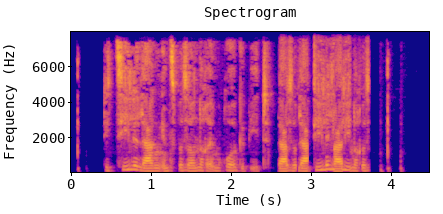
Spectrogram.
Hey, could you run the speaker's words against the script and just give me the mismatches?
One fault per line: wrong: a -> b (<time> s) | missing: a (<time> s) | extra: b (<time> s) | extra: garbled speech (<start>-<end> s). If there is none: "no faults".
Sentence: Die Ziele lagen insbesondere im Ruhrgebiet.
extra: garbled speech (2.6-3.7 s)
